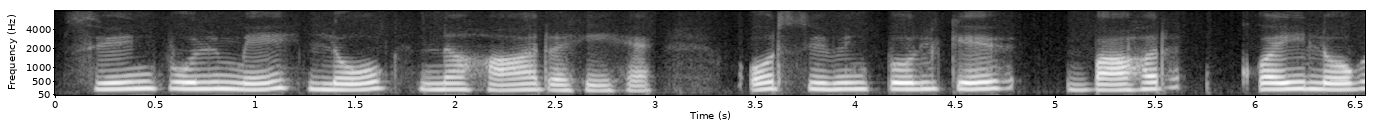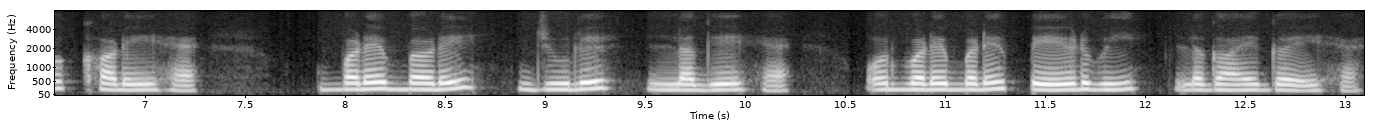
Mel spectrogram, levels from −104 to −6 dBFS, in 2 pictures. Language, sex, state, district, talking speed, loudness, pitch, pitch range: Hindi, female, Uttar Pradesh, Varanasi, 125 wpm, -16 LUFS, 215 Hz, 200-230 Hz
